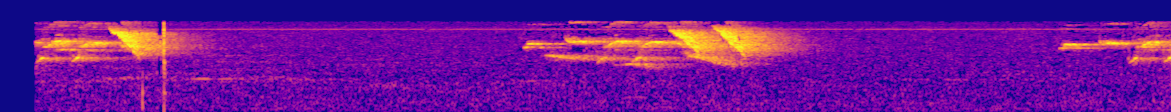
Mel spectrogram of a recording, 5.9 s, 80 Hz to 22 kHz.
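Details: Double-collared seedeater singing in the Cigano song style, with two high, tinny phrases: flat whistled notes ending in a bright descending buzzy sweep, separated by about three seconds of quiet hiss. The bird averages 30 songs per minute.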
